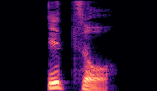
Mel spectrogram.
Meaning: alternative form of jetzt
- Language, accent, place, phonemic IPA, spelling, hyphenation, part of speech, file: German, Germany, Berlin, /ˈɪt͡so/, itzo, it‧zo, adverb, De-itzo.ogg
